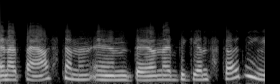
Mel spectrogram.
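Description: A woman with a Portuguese accent speaks at a moderate pace, her pitch fairly high. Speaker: author, former military public affairs civilian. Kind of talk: casual interview.

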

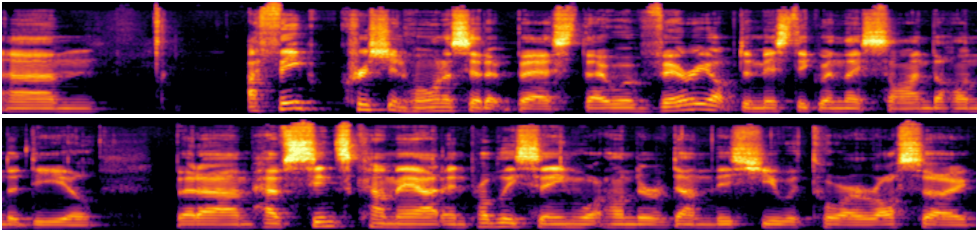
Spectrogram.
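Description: A man with an Australian accent speaks at a medium pitch with fairly even intonation, on a very clean recording with a silent background. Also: fairly quick pace. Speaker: F1 news YouTuber. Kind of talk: casual interview chat.

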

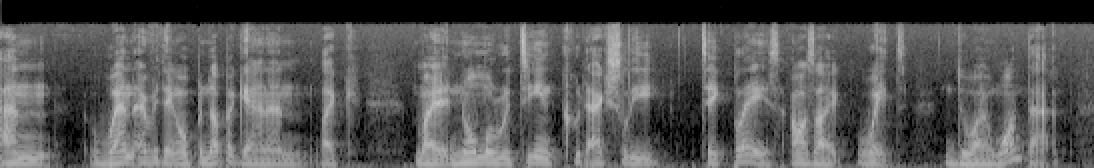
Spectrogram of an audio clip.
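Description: A man with an unremarkable speaking voice, medium pitch, moderate pace and fairly even intonation. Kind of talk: casual interview. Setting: studio.

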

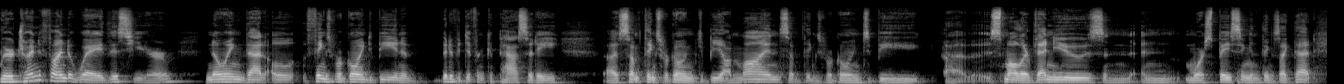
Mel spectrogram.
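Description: A man with an American accent has a plain, everyday voice and a fairly low pitch. He talks at a moderate pace with ordinary pitch variation. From US, Washington DC. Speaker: theatre actor and performer. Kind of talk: interview.

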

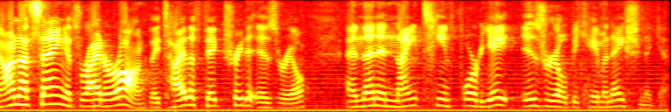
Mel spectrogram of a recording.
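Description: The speech moves at a moderate pace. Audible room echo is present. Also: man. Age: 30s. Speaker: pastor. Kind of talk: sermon. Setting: church. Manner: animated.

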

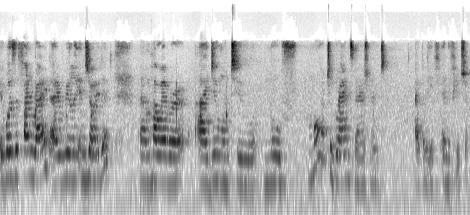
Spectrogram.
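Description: Over noticeable background noise, a woman with a German accent speaks at a fairly slow pace. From Germany. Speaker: international development worker. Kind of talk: interview. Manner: frequent filler words, hesitant.

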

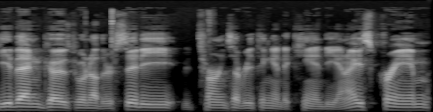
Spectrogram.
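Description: A man speaks in a fairly low pitch with ordinary pitch variation against a quiet background. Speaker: podcast co-host discussing comics. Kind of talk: casual chat.

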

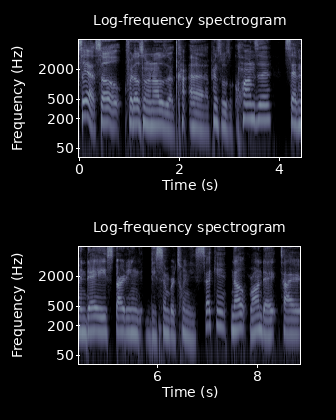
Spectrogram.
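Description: This is an ordinary speaking voice from a man with a fairly high pitch and ordinary pitch variation. He talks at a fairly slow pace with hardly any pauses. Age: 30s. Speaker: podcast co-host. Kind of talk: casual chat.

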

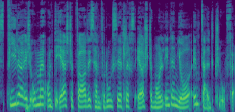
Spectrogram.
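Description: A woman with an unremarkable speaking voice talks at medium pitch and a fairly quick pace with lively intonation, in a very clean recording with a silent background and a dry, close sound with no echo. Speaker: scout radio show host. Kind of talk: scripted segment presentation. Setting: outdoor broadcast bus in city square.

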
